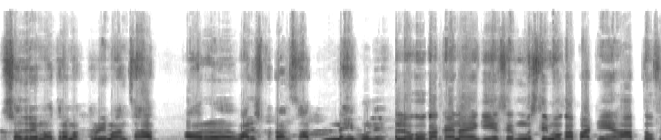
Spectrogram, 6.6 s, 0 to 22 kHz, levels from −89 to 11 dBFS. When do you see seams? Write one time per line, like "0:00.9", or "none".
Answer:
0:03.9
